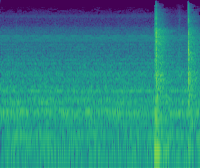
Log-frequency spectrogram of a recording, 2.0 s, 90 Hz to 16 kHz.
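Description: Two sharp clicks about a second and a half in, a third of a second apart: the retention clips of a motherboard DIMM slot snapping shut on a DDR3 RAM module as it is pressed home. This is the positive click that means the module is fully seated.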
